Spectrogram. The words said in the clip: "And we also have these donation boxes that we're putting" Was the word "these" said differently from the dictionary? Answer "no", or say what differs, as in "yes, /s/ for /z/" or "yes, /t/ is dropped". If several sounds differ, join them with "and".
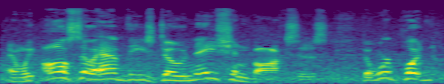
no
